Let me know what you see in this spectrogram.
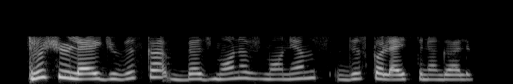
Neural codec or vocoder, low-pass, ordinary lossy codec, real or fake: none; 3.6 kHz; AAC, 32 kbps; real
